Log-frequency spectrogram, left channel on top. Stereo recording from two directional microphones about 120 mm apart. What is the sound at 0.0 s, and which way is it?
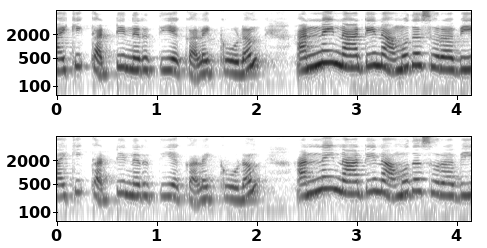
A woman's voice, 25° left (ahead or behind).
